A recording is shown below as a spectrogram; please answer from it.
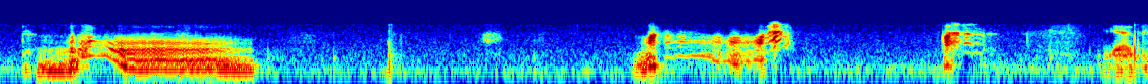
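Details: Domestic cat in a tense standoff with another cat: a long, low, harsh wailing growl lasting about two seconds, then a pause and several rising, strained yowls, with music faintly in the background.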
